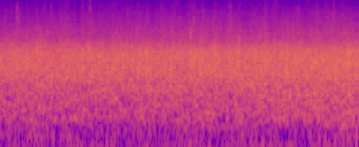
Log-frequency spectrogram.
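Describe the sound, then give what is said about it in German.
Applause at the end of a concert: a dense, steady wash of many hands clapping that holds at an even loudness throughout, with no talk over it. “Wunderschöne Moment halt zum Schluss vom Konzer. An du bist aber immer lebt Blumen ob die Regente Puls. Jeder raus. Ein Applaus geht weiter.”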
